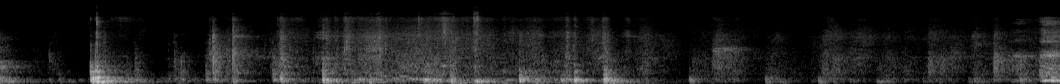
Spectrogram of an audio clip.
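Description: A quick-release steering wheel knocked onto its hub, a sharp click about a second in. It is followed by a run of irregular bumps and thumps as a person clambers out of a stripped race car through its roll cage, dying down after about seven seconds.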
